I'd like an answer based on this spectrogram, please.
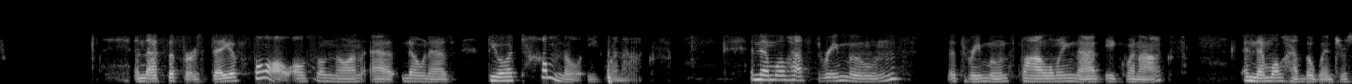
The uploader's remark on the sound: Sometimes she opens up the phone lines to take a caller!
